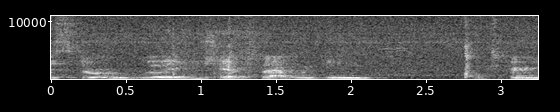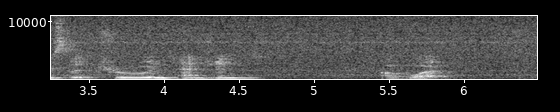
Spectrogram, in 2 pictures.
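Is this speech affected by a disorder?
Yes: traumatic brain injury.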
